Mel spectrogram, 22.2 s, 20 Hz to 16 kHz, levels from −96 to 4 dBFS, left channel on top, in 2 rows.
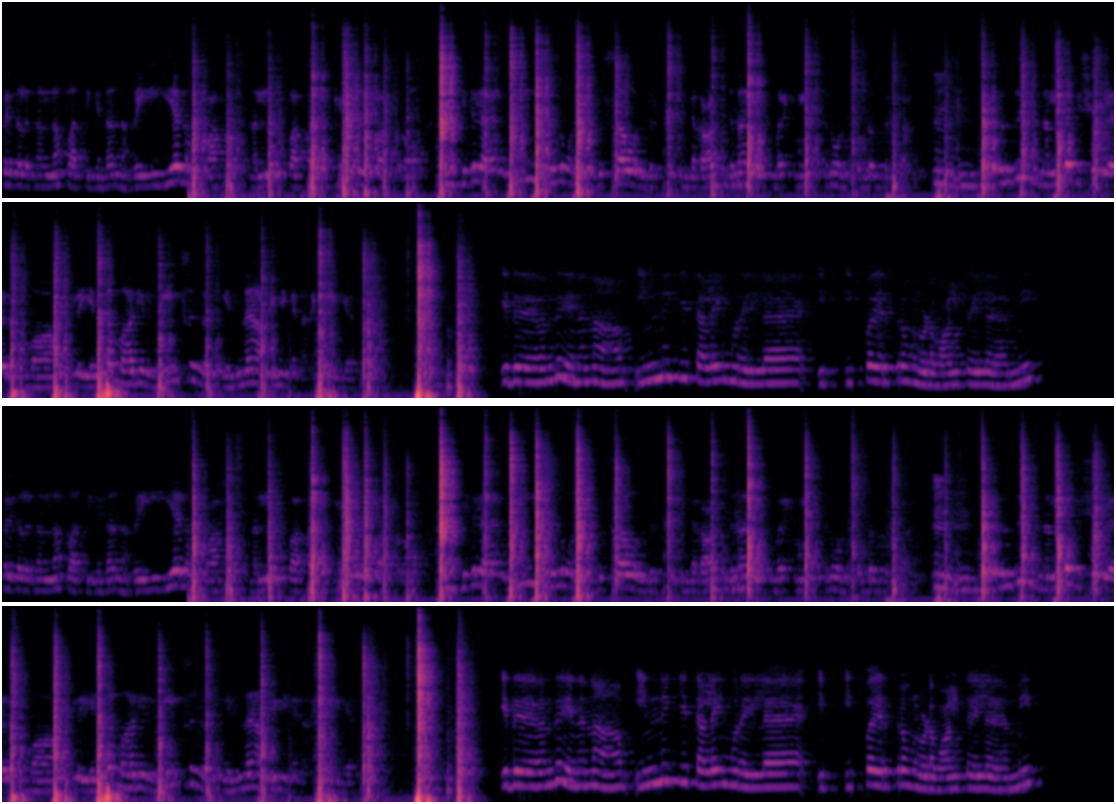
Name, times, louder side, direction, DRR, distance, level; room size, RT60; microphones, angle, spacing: voice 1, 0.0-4.2 4.6-9.2 9.8-14.6, left 2 dB, 60° left, 1 dB, 5.5 m, -59 dB
sound 1, 1.8-4.5 4.8-6.2 6.6-6.7 7.0-7.6 8.0-8.1 8.5-8.6 8.8-9.0 9.3-11.4 11.6-12.4 12.7-12.8 13.1-13.2 13.7-15.8, right 3 dB, 30° right, 2.2 m, -41 dB
voice 2, 7.1-7.5 9.3-9.9 15.3-15.6 16.1-21.4, right 2 dB, 85° right, 3 dB, 3.8 m, -58 dB
23.0 x 8.7 x 3.9 m, 0.32 s
head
